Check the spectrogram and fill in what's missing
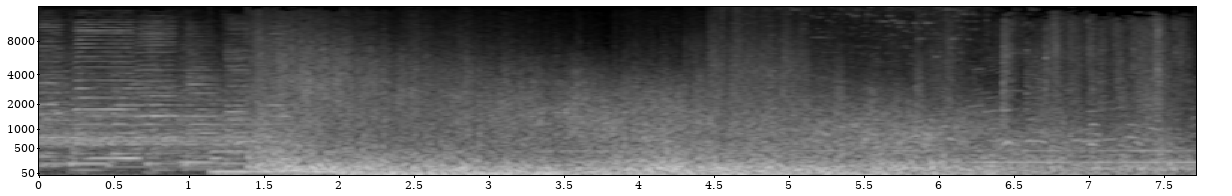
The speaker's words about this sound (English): At 2:11 a.m. on April the 27th, 1865, in mid-river, 7 miles upstream from Memphis near Marion, Arkansas, the Sultana's boilers blow apart, and the massive explosion dumps hundreds of people, some dead, some alive, into the cold Mississippi River.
